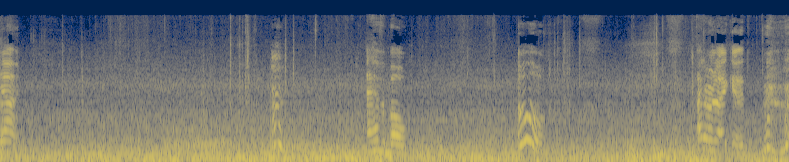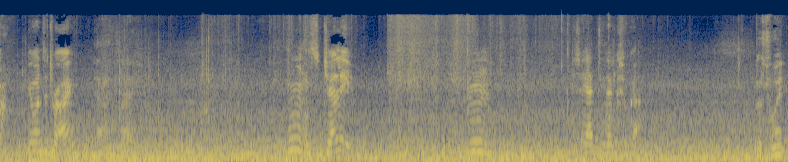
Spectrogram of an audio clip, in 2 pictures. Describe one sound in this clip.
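A car engine rumbles steadily inside the car.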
